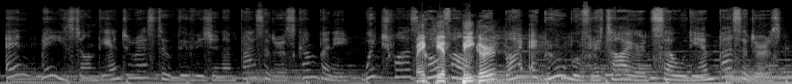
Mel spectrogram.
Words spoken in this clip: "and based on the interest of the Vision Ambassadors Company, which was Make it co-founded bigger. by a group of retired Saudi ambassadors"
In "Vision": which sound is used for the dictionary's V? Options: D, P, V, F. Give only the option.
V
